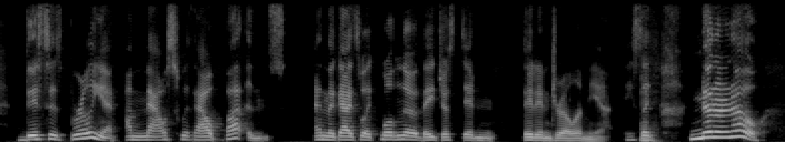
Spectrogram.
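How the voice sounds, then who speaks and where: A woman with an American accent speaks at a fairly low pitch with very wide pitch swings. The recording is very clean, with a silent background. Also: moderate pace. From US Northeast. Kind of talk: casual interview chat.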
